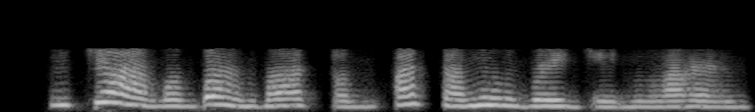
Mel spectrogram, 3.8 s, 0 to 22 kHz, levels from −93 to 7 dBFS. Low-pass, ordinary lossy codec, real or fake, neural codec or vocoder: 3.6 kHz; none; fake; codec, 16 kHz, 0.5 kbps, FreqCodec, smaller model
